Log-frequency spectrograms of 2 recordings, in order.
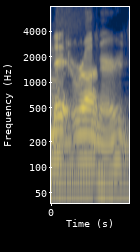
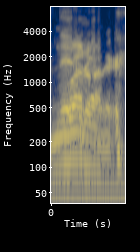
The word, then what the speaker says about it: Knit Runner: And let me know if I'm pronouncing any of these wrong. Nitrunner. Just Nitrunner.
